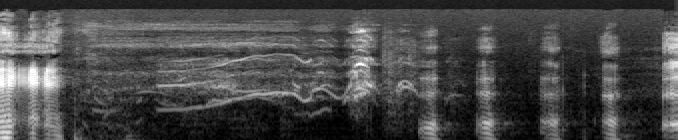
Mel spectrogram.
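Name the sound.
goat bleating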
